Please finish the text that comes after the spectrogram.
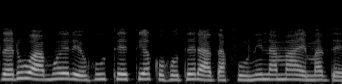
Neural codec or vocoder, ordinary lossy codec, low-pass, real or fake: codec, 16 kHz, 16 kbps, FunCodec, trained on LibriTTS, 50 frames a second; Opus, 16 kbps; 5.4 kHz; fake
